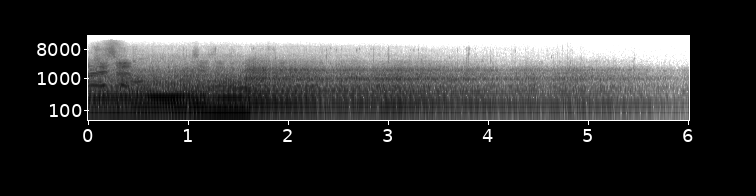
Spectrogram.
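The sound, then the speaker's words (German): An elegant motorboat towing a sailing ship, its engine droning with a deep, steady hum, loud at first and then gradually fading as it moves away. Faint water noise may sit beneath the rumble. “bis der junge Mann mit dem eleganten Motorboot das Segelschiff anschleppte”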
